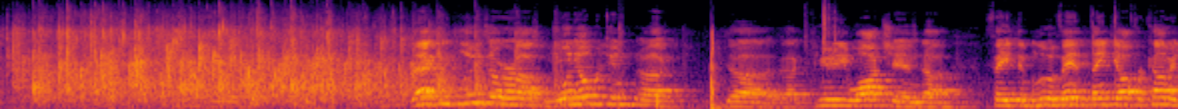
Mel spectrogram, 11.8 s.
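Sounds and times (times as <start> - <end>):
audience applause: 0.0 - 5.5
speech: 4.2 - 11.7.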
